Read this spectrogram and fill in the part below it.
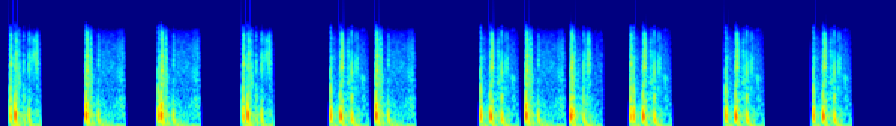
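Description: Footsteps thud on hard ground at a quick, steady pace.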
